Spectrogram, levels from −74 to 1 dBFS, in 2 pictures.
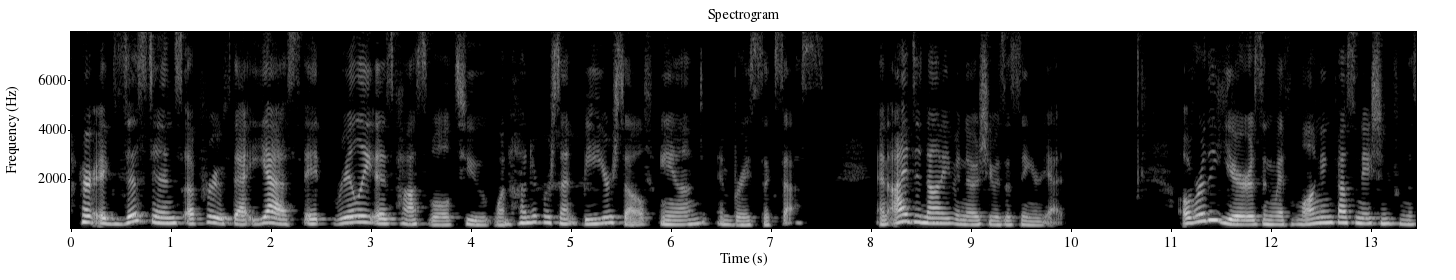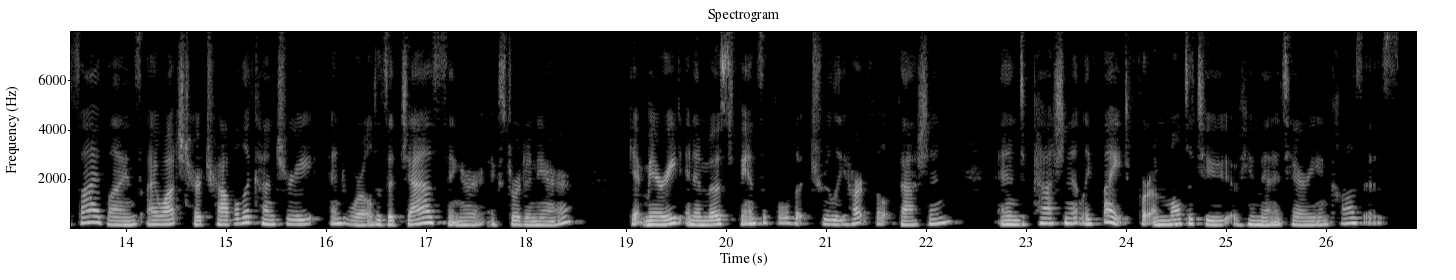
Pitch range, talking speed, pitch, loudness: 165-225 Hz, 155 wpm, 190 Hz, -22 LUFS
